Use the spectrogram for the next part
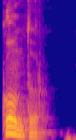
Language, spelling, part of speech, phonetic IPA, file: Russian, контур, noun, [ˈkontʊr], Ru-контур.ogg
- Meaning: 1. contour, outline 2. circuit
